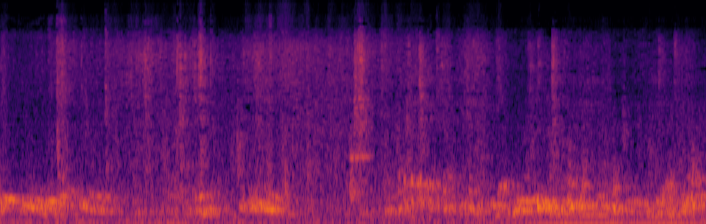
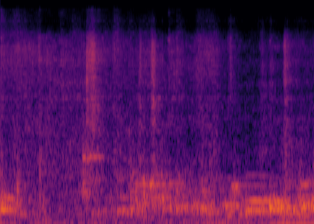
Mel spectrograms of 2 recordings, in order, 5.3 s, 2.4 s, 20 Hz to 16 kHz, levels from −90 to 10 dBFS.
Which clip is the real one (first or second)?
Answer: first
